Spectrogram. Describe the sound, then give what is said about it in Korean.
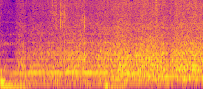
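Waves wash up onto a sandy beach in a steady rushing roar of surf that stays loud and even for the whole moment, with no voices. “아유 신발 젖을, 젖을 뻔했잖아 아유 파도야 왜 그러니 깜짝 놀랐잖아”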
